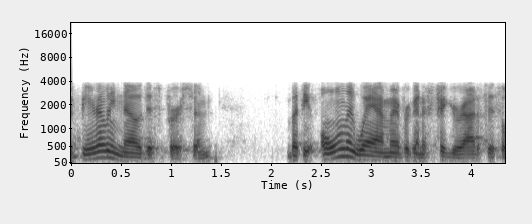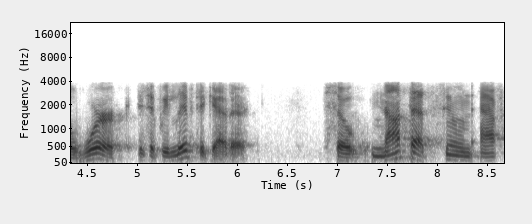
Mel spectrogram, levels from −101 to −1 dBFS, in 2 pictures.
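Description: Speech runs through the iLBC codec for its whole length. Nothing passes above 3.6 kHz. The coding damage is plainly audible, a rough, synthetic edge, which fits independently coded 30 ms frames.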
